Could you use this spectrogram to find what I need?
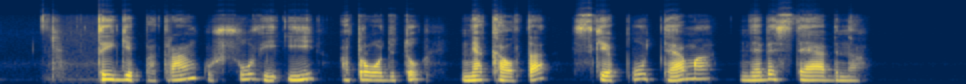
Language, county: Lithuanian, Panevėžys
